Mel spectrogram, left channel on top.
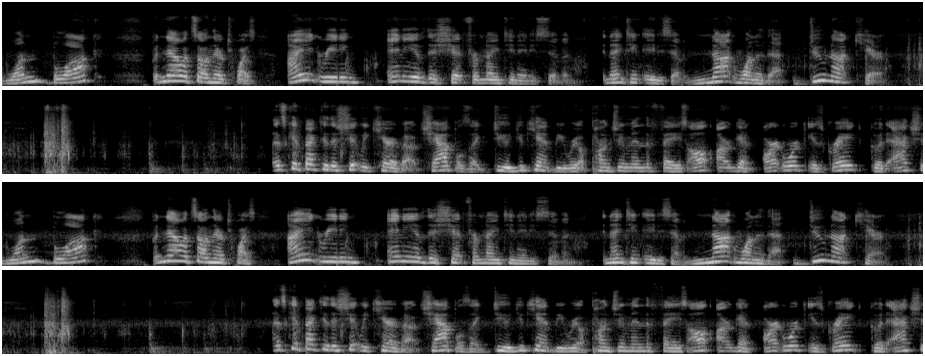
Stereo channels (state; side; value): normal; both; correlation 0.44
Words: block. But now it's on there twice. I ain't reading any of this shit from 1987. 1987. Not one of that. Do not care. Let's get back to the shit we care about. Chapel's like, dude, you can't be real. Punch him in the face. Again, artwork is great. Good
